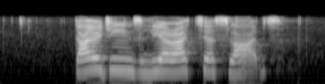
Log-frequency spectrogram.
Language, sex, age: English, female, 18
